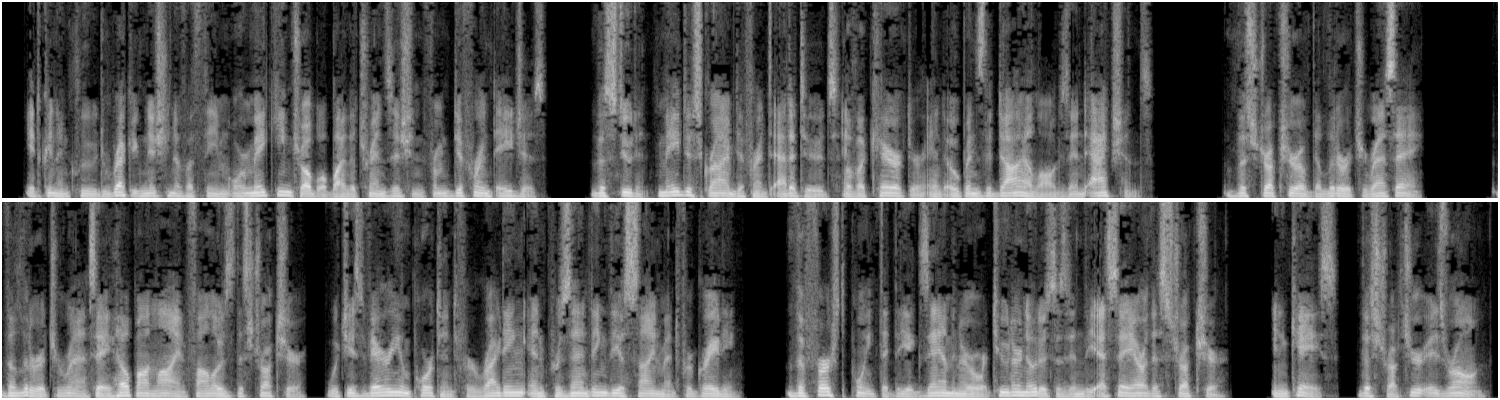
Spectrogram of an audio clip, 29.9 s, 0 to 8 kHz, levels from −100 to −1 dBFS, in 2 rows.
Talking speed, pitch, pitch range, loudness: 155 wpm, 100 Hz, 90-110 Hz, -20 LUFS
